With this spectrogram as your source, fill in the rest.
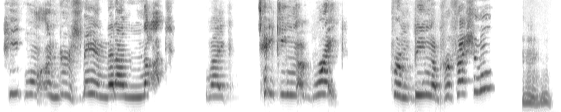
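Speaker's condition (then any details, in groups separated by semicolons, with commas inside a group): Cerebral palsy; spastic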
